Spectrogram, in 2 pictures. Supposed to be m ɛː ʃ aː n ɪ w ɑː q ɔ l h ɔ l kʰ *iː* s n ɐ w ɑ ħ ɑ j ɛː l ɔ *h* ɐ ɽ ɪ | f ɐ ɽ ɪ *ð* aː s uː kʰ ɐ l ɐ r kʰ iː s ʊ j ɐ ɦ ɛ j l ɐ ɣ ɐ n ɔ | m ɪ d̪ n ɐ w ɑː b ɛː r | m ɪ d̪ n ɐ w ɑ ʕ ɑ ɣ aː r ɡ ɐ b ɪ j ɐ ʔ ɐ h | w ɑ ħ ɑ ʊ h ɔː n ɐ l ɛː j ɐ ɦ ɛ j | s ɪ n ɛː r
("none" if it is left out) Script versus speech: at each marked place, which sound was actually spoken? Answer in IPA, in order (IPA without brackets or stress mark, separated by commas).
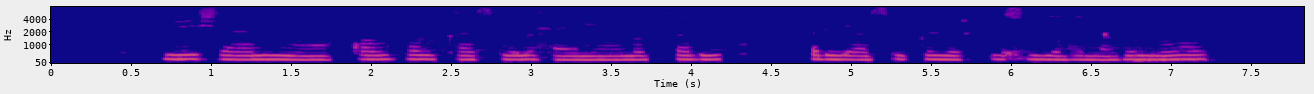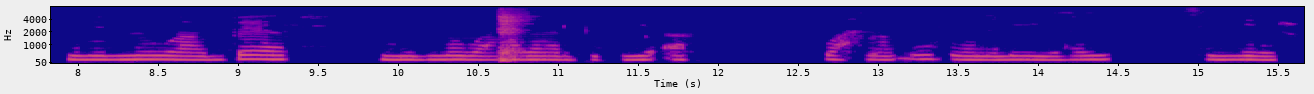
aː, f, ɣ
